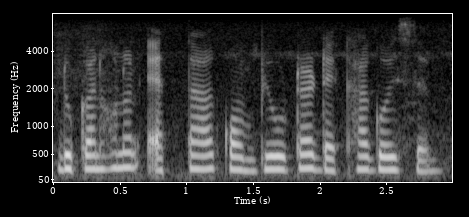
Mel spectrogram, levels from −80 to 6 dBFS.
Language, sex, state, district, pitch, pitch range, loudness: Assamese, female, Assam, Sonitpur, 235 Hz, 225-245 Hz, -17 LUFS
